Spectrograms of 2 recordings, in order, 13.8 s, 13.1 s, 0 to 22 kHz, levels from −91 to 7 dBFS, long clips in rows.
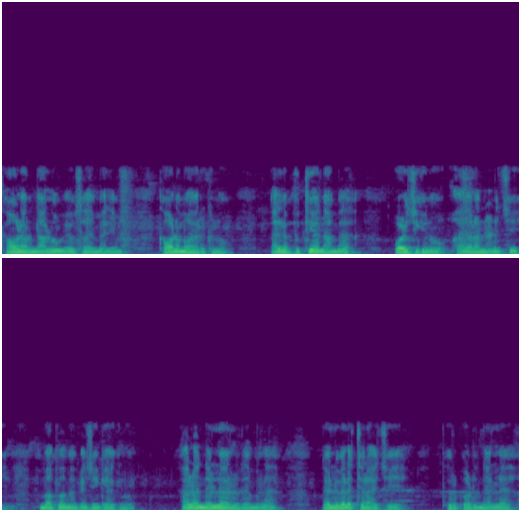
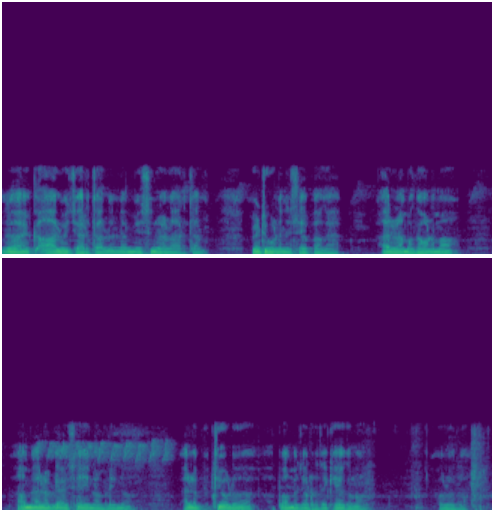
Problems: none marked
